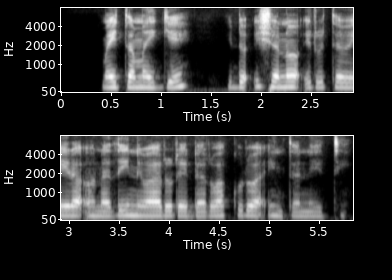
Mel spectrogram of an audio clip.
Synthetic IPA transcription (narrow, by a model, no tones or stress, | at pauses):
maitamaiɡɛidɔʔiʃɔnɔʔiɾutɛwɛɾaʔɔnaðinewaɾoɾɛdaɾwakuɾwaʔintanɛtʰi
